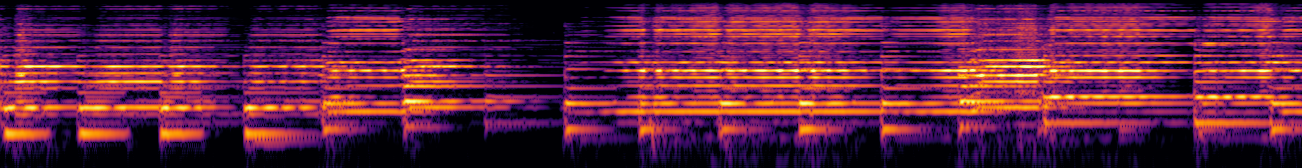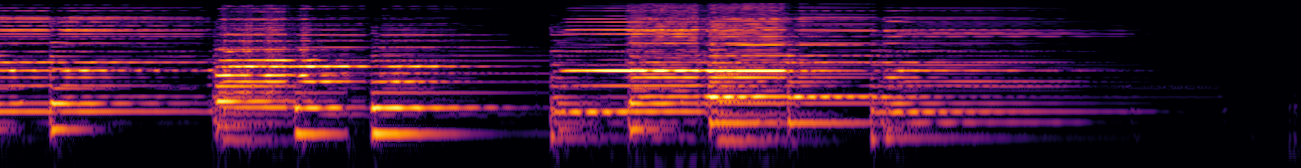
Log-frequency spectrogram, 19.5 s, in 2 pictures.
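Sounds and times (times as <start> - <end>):
Hohner Diatonic 10H harmonica playing a German folk song: 0.0 - 18.9
piano: 0.0 - 18.9.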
